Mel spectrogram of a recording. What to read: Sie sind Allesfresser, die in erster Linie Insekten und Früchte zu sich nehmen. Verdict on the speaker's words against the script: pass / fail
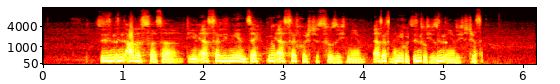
fail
